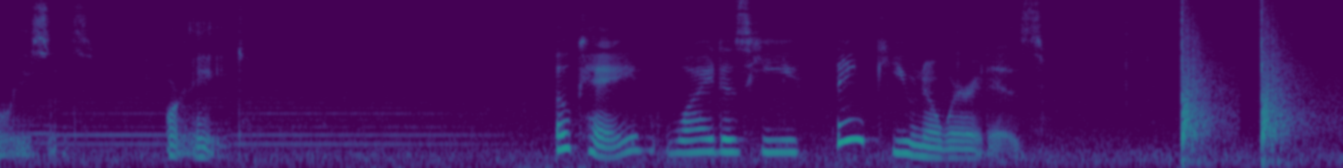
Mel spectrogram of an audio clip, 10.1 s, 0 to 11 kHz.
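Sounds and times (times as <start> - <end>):
speech: 0.2 - 1.9, 4.2 - 7.9
faint gunshots: 8.9 - 10.0.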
